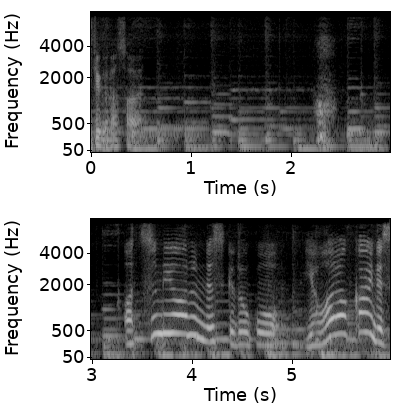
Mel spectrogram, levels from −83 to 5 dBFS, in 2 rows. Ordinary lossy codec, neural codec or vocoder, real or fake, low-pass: none; codec, 16 kHz in and 24 kHz out, 1 kbps, XY-Tokenizer; fake; 7.2 kHz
